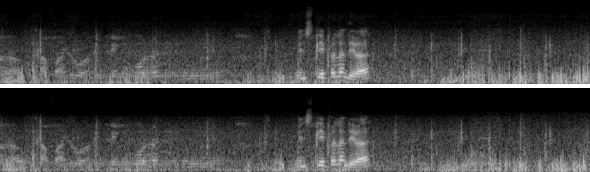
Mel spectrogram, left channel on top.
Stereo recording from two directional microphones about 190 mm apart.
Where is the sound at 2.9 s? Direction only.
Centre (ahead or behind).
